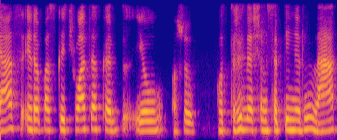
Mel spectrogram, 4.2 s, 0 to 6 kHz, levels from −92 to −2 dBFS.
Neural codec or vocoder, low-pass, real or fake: codec, 16 kHz, 2 kbps, X-Codec, HuBERT features, trained on general audio; 5.4 kHz; fake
